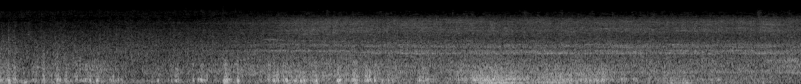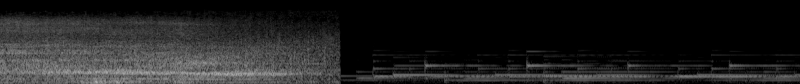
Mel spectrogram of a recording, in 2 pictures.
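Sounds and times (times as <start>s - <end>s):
passenger train rumbling past: 0.0s - 11.4s.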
